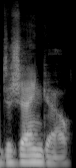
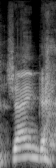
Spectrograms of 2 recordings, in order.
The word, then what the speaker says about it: Django: one of the videos I was like uh Django and everybody's like this isn't this isn't uh the Quentin Tarantino movie it's Django and I'm like oh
